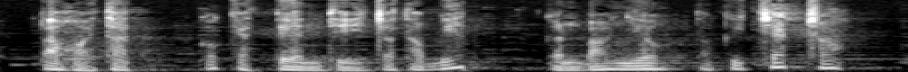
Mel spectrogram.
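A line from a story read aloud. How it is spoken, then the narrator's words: Hesitant, lowered voice. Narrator (Vietnamese): Mẫu lưỡng lự một chút rồi hạ giọng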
